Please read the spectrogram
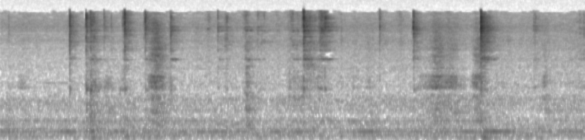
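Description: Faint, scattered light metallic clicks and scrapes of a steel spiral circlip being worked by hand into its groove in the mag probe's bearing housing, a fiddly fit.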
